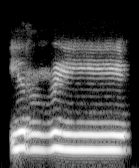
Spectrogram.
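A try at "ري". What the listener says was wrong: ya masih tebal ya. Nah, kalau gini berarti naik pangkal lidahnya. Nah, tebal jadinya ya. Iri ini naik. Tipis.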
